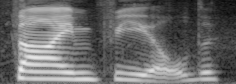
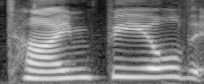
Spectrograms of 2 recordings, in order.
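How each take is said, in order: First: The name begins with a th sound. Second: The name begins with a plain t sound. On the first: The speaker calls it wrong. "not Thymefield" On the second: The speaker calls it right. "it's pronounced Timefield"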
